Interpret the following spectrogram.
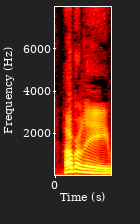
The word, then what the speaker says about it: Hubberly: Hubberly rhymes with Zacherly.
